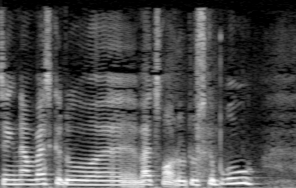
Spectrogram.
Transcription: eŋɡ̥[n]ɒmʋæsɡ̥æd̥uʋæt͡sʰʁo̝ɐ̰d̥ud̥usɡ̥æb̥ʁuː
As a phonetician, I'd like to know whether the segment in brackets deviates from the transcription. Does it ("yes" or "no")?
no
